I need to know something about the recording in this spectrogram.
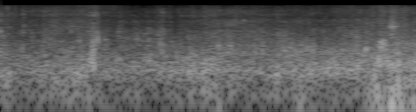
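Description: Wind on the microphone over small waves at the shoreline: a steady noisy wash, with a low wind rumble swelling near the end.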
